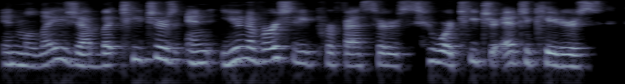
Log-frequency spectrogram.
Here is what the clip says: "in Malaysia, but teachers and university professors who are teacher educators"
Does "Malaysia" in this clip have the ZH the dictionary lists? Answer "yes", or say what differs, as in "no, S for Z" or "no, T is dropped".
yes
